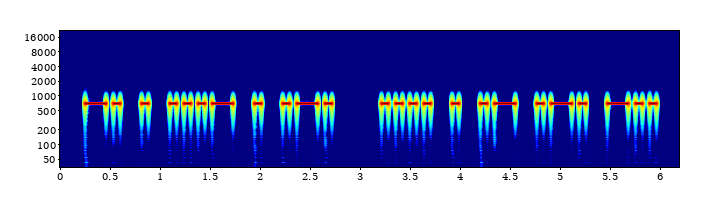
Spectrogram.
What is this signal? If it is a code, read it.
Morse code, heard as a keyed tone, about 17 wpm, 700 Hz. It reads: NEVER HEARD
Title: Sentences from Top 1000 Words - Review Part 1 - 17wpm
